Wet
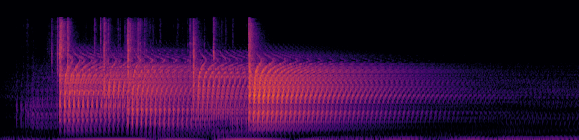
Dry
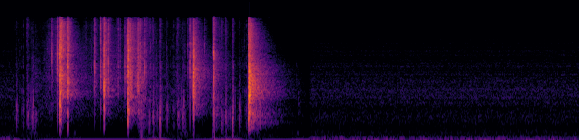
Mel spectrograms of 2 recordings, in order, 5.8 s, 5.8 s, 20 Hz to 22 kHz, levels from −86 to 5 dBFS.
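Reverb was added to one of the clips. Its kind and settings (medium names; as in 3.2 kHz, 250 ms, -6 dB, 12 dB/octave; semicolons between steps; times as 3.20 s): spring tank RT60 3.3 s, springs 45 ms, chirp 75 ms, DRR -9.5 dB; trim -8.5 dB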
